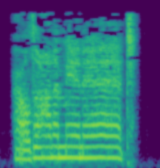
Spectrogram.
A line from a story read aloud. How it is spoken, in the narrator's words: Frankie said softly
